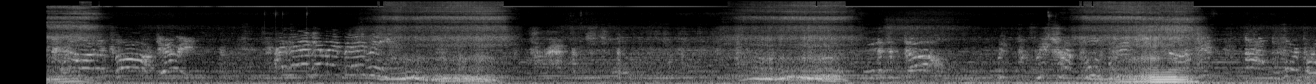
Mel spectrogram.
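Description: Slow, loud rattling snores every few seconds, about four over thirteen seconds, with music playing in the background; ordinary snoring.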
